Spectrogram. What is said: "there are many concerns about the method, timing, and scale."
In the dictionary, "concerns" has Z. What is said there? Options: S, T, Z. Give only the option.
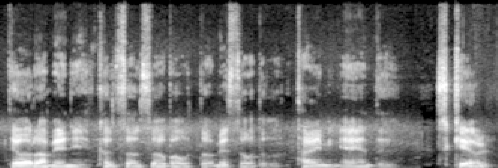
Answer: S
